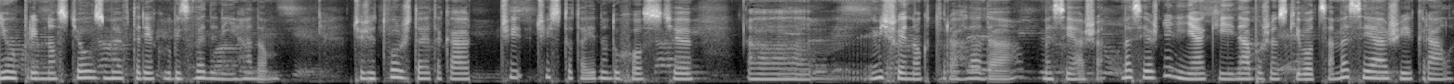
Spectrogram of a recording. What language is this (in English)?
Slovak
